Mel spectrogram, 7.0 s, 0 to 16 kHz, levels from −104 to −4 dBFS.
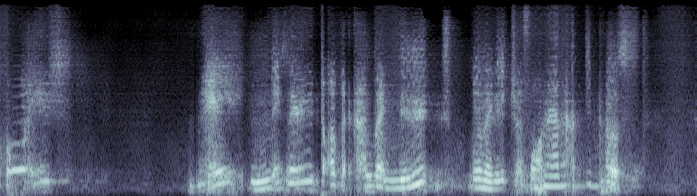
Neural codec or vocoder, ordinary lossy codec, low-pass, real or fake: codec, 44.1 kHz, 0.9 kbps, DAC; none; 14.4 kHz; fake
